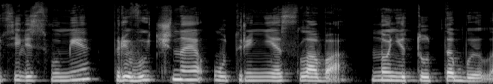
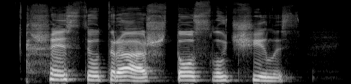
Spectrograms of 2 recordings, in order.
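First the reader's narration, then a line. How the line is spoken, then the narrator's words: Indistinct, through gritted teeth. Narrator (Russian): нечленораздельно процедила она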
